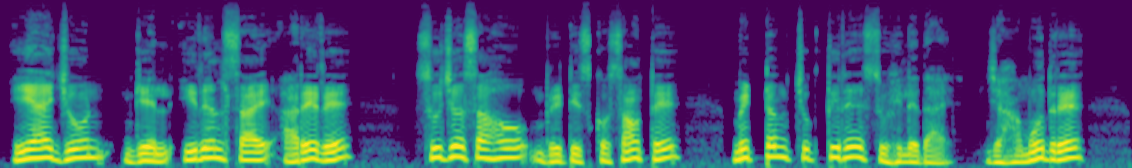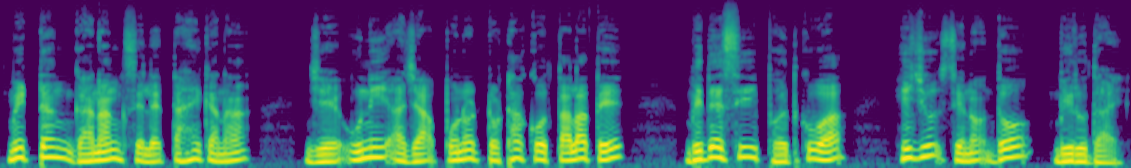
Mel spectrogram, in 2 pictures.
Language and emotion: Santali, neutral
